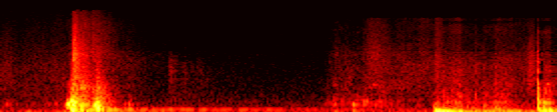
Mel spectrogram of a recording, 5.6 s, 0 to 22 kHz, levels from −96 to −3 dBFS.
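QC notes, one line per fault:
1.12–5.57 s, adaptive stream at a lower bitrate: at 1.12 s the sound abruptly loses its top end, with nothing above 12.3 kHz, and stays that way to the end, with no gap at the switch. Codec artefacts rise and the upper range turns thin. The character points to the stream stepping down from an AAC-LC rendition at 96 kbit/s to a very low-bitrate HE-AAC one, on the order of 16 kbit/s, as the connection slowed.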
